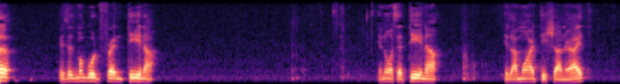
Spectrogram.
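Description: A middle-aged man talks calmly and close into a microphone, in short bursts with pauses.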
